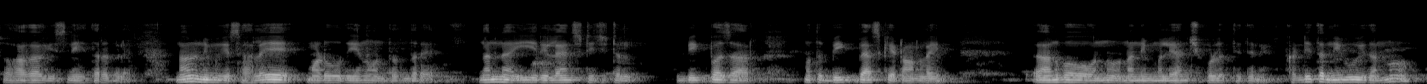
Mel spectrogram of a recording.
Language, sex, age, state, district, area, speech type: Kannada, male, 30-45, Karnataka, Bangalore Urban, urban, spontaneous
